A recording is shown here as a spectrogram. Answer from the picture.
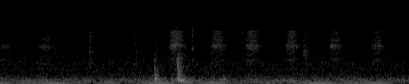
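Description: A man sniffing the cologne on his wrist in a rapid series of short sniffs, about three a second.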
